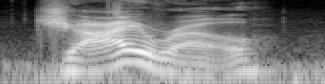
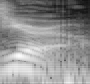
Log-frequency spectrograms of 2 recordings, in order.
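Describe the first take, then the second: First: The word does not sound like 'euro'. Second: The word sounds like 'euro'. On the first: The speaker calls it wrong. "I say gyro" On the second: The speaker calls it right. "he says it more like hero or euro"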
